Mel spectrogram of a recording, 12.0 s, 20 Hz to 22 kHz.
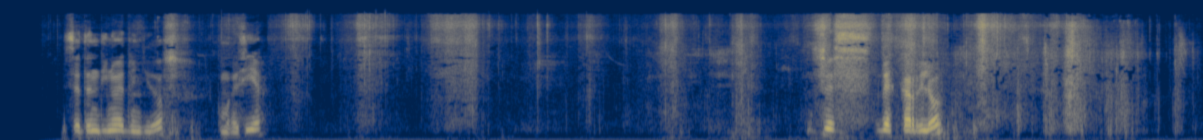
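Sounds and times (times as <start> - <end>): footsteps crunching on ballast: 1.4 - 12.0
brushing through dry grass: 1.6 - 11.5.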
